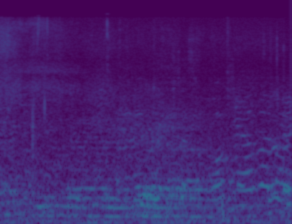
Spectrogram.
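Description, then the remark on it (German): Horses approach the starting box from further back at a crowded event grounds, their hooves clip-clopping faintly in a steady rhythm beneath a busy wash of crowd noise and murmuring voices. “Die Pferde sind noch nicht hier. Aber die kommen da hinten schon an”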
